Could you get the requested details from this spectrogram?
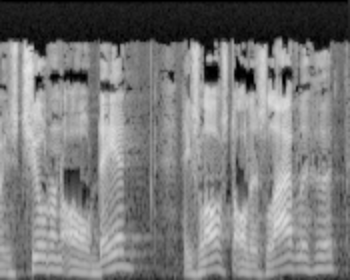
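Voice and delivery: ordinary talk, nothing marked

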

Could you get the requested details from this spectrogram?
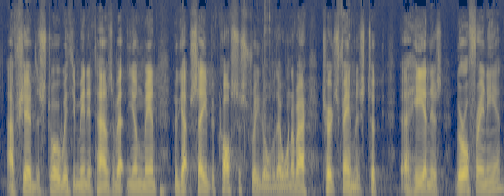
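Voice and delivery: usual speaking voice

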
